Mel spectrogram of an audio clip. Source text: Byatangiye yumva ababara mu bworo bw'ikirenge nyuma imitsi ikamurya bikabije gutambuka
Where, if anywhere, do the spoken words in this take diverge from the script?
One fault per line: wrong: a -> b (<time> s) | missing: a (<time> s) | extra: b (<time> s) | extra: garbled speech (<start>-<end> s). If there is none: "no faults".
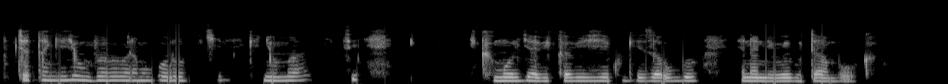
extra: kugeza ubwo yananiwe (6.2 s)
